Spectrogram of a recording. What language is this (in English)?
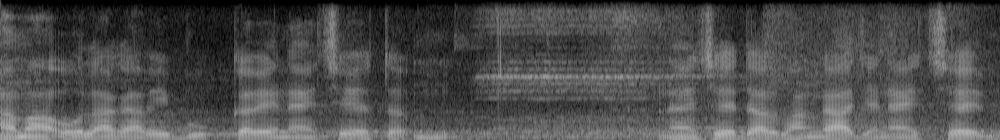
Maithili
